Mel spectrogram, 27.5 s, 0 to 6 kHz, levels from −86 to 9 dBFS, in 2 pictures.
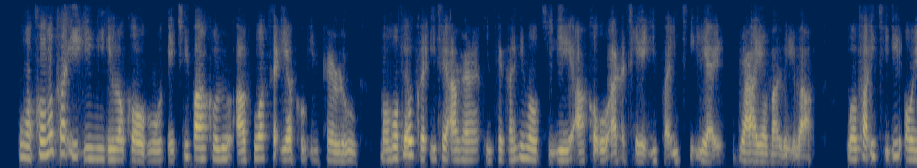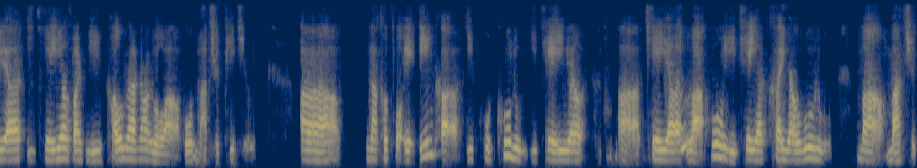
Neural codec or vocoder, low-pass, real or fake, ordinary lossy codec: codec, 16 kHz in and 24 kHz out, 0.6 kbps, FireRedTTS-2 codec; 5.4 kHz; fake; AAC, 32 kbps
